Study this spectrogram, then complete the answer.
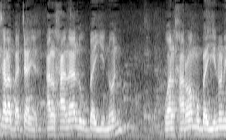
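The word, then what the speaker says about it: بَيِّنٌ: Al halalu bayyinun wal haramu bayyinun, itu bayyinun itu tulisannya ba ya nun ya. Ba ya nun, bayyinun itu jelas. Itu orang Jawa Timur bacanya halal pen, haram pen.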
